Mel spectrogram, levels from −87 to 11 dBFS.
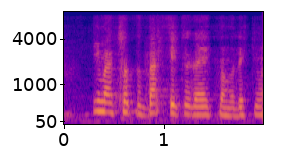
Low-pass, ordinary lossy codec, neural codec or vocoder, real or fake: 7.2 kHz; AAC, 32 kbps; codec, 32 kHz, 1.9 kbps, SNAC; fake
